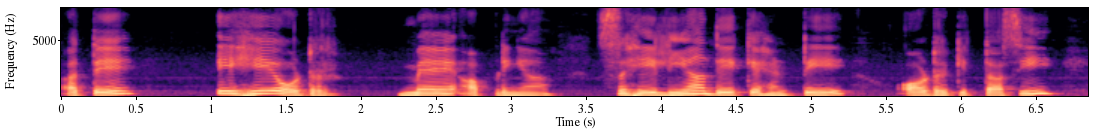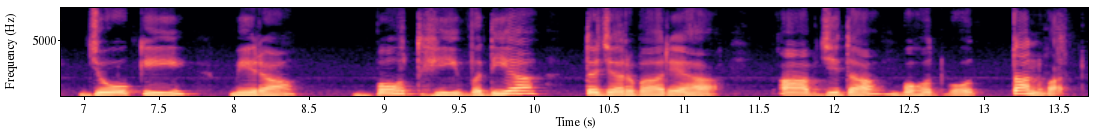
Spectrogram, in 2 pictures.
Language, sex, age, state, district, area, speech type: Punjabi, female, 45-60, Punjab, Mohali, urban, spontaneous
